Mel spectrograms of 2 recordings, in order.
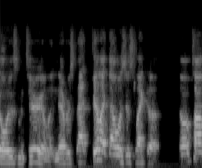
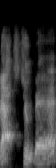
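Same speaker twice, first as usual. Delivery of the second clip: electronic robotic machine voice through a phone speaker. Repeating what a phone said back after a breakup remark, in an electronic robotic phone voice. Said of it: "It was a fucking phone voice".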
